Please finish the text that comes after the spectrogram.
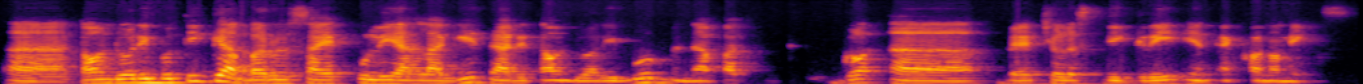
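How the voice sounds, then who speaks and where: A man in his sixties, a theology teacher appearing as a guest speaker, gives a youth group a chatty, self-mocking personal testimony, slipping into English phrases. His voice is medium-pitched at a moderate pace, and the audio sounds dull.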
